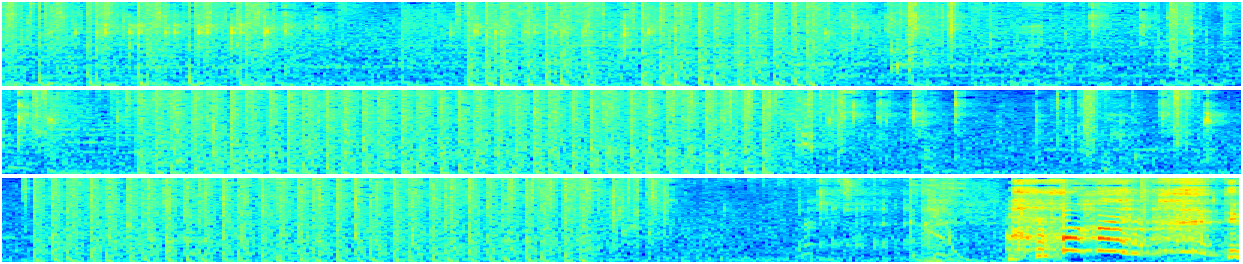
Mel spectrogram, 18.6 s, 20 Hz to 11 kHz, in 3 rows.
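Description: Rapid automatic gunfire from an SMG and other weapons in the Borderlands 3 video game, sustained bursts in several long stretches with brief gaps, loud and close, ending in a sharper flurry of effects.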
